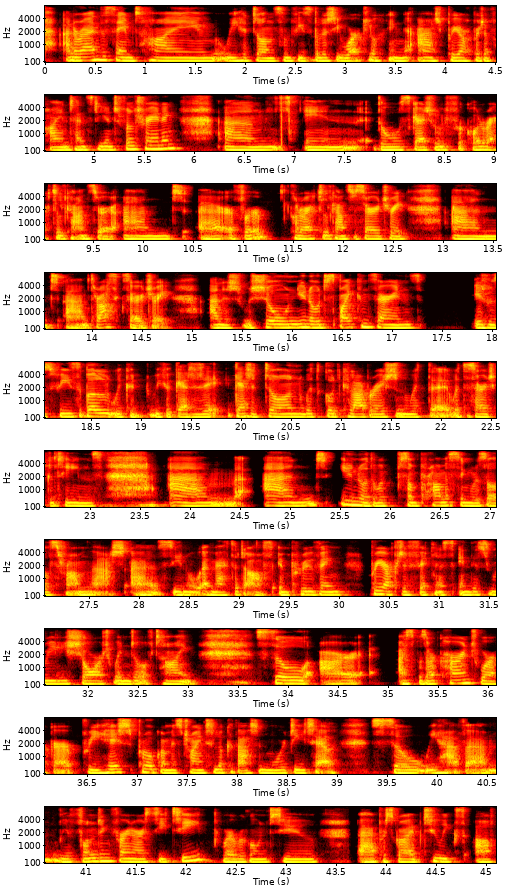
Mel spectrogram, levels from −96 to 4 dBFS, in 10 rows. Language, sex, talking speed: English, female, 170 wpm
